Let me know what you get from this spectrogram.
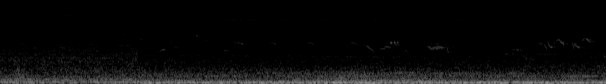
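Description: Steady low rumbling noise throughout. From about a second and a half in, small birds chirp with many short, quick downward chirps.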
